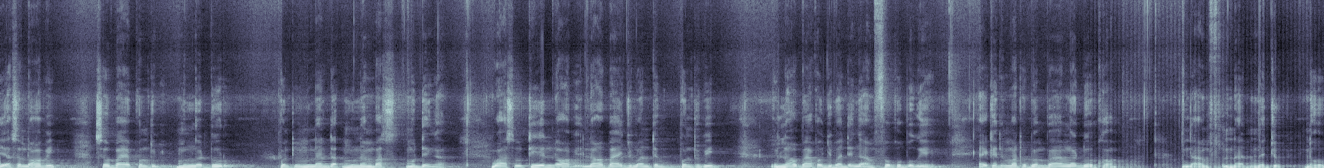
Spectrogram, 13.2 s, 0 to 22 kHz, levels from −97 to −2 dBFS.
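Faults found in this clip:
Gain pumping, whole clip: gain ducks under each loud bit, roughly a 20 dB swing. Likely mic gain cranked way too high, with a fast limiter/compressor slamming it down on peaks. Squashed dynamics.

Overlap-add ripple, 10.88 s to end: fast rough tremolo, level dipping about 11 dB around 30 times a second. Frame-based processing stage whose windowed overlap doesn't sum flat, so gain wobbles once per frame.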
